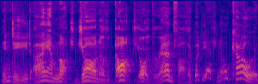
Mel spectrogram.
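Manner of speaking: loud offended protest; indignant shout. Acted. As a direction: bluster to defend his honor.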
